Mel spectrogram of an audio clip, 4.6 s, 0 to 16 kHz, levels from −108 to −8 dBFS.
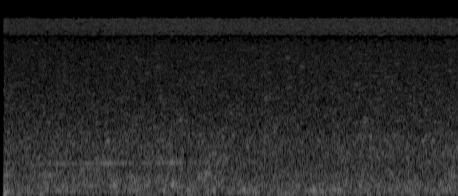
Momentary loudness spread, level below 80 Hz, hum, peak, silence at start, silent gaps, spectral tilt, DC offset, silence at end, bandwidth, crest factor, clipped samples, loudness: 2 LU; -80 dBFS; none; -54 dBFS; 0 s; none; -3.5 dB/octave; under 0.1%; 0 s; 11.5 kHz; 16 dB; under 0.1%; -69 LUFS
